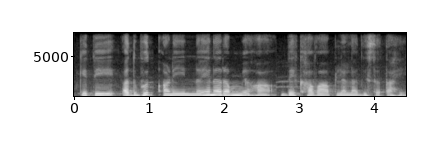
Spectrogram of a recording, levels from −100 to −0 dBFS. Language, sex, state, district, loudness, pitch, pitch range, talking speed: Marathi, female, Maharashtra, Dhule, -18 LUFS, 180 Hz, 170-200 Hz, 120 wpm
